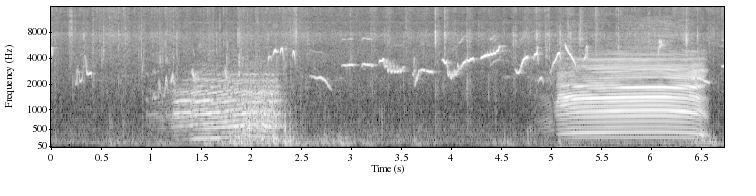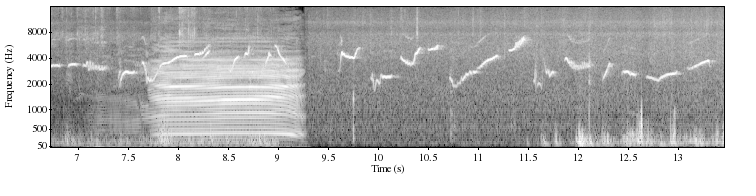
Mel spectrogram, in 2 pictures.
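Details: Cows being herded every morning to green grassy fields: three moos, a softer one followed by two loud, long, steady ones about two seconds apart, amid continuous bird chirping and twittering.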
